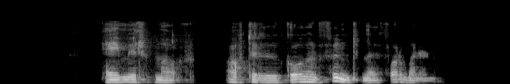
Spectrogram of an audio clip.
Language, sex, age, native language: Icelandic, male, 30-39, Icelandic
